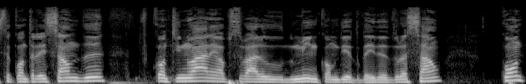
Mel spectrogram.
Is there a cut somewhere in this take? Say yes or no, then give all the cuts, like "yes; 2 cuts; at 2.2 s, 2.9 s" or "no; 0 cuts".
yes; 1 cut; at 3.6 s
